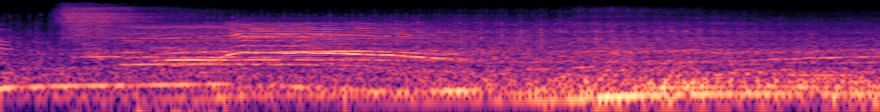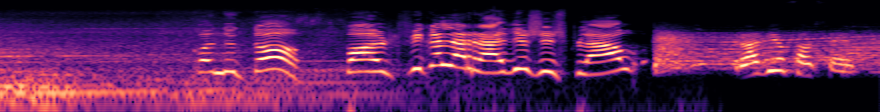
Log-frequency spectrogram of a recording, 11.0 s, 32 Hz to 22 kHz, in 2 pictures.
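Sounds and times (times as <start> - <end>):
bus engine rumbling: 0.0 - 8.4
bus air brakes releasing: 0.3 - 6.8
speech: 6.8 - 10.9.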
